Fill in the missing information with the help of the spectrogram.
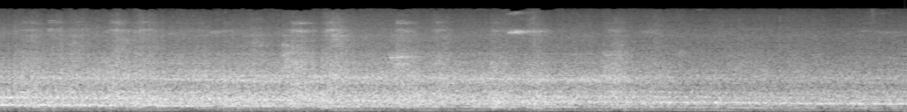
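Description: Moscow Metro train running, with a steady rumble and a whine that glides slowly lower in pitch.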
